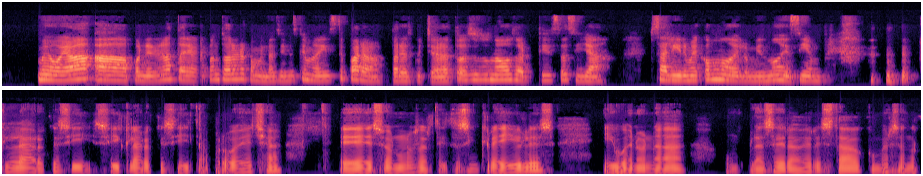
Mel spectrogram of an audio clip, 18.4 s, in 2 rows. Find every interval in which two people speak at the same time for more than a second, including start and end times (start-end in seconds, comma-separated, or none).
none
